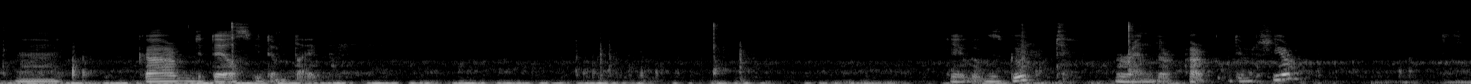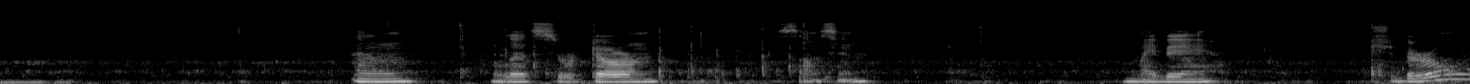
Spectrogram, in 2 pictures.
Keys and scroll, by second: 0.0-1.2 typing, 2.3 Return, 5.5-7.4 typing, 7.1 Return, 9.9-10.7 typing, 11.2 Return, 13.9 ;, 17.1 BackSpace, 18.1-19.8 typing, 19.3 Return, 20.1 shift+Return, 21.4-22.8 typing, 23.6 Return, 23.8 Up, 24.3 alt+Right, 24.5 alt+Left, 24.8 Right, 27.3-29.1 typing.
